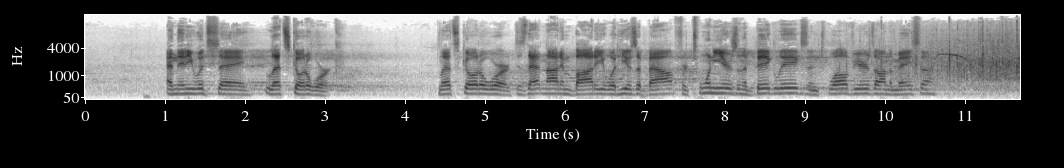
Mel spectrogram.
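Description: A man speaks with emotion into a microphone, heard over loudspeakers in a large echoing space.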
